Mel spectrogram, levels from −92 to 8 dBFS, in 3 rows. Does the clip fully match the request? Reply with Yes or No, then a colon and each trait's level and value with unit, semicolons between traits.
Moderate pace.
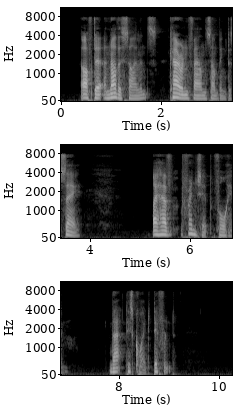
No: slow, 100 wpm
